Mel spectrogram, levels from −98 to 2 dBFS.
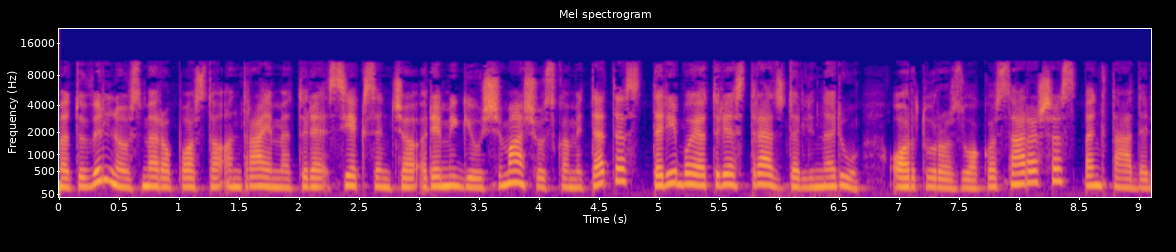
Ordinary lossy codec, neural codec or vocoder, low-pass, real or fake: MP3, 48 kbps; none; 10.8 kHz; real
